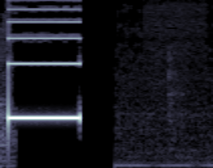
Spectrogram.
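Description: A single steady electronic beep added in editing, loud and lasting just under a second, cut off sharply. It is followed by a moment of dead silence and then faint room tone.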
